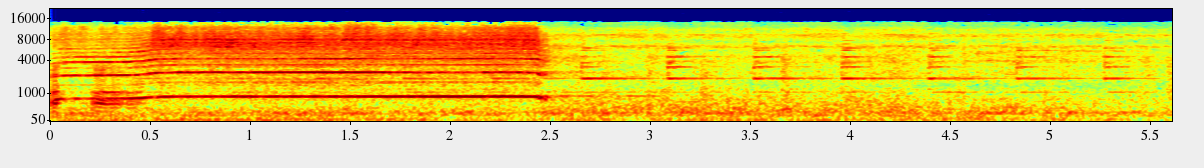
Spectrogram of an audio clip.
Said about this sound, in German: Doch niemand stieg aus, der Zug fuhr weiter, mit wie vielen Leuten?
